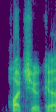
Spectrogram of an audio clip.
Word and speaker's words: Huachuca: Huachuca, that's how it's pronounced.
